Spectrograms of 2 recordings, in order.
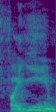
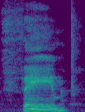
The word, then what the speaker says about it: Fahim: His name is, it's Fahim, but it's pronounced Fame, and he's out in New Jersey.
